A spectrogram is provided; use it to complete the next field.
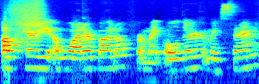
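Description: A woman talks at a moderate speed while noticeable background noise carries on around her. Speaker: parent vlogger. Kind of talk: tutorial. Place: home room. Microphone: camera far.

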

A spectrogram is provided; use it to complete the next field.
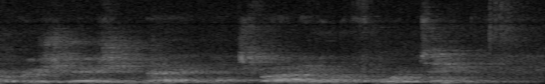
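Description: The recording has strong room echo and light background noise. A man talks at a fairly quick pace. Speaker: city manager giving report. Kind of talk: formal report to council. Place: hall. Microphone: camera far.

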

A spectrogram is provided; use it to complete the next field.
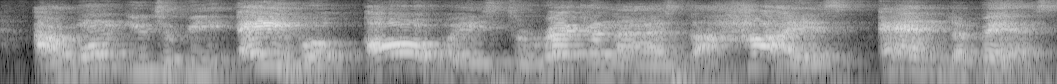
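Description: Over audible room echo, a man speaks at a very slow pace with very wide pitch swings. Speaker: preacher at lectern. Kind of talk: scripture reading and prayer. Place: church.

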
